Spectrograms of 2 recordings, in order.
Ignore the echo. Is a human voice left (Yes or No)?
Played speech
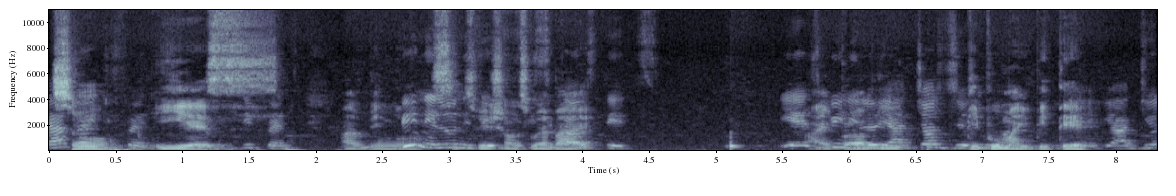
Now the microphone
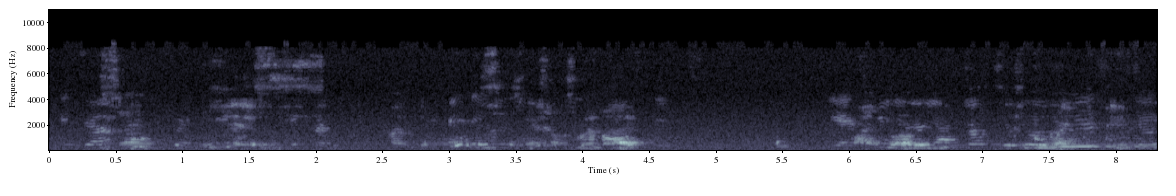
Yes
